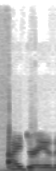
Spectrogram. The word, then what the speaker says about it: Idrea: Am I pronouncing that right, Idrea? I'll have to teach Kelly how to phonetically spell, but is it Idrea or Idrea? – Idrea is correct.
